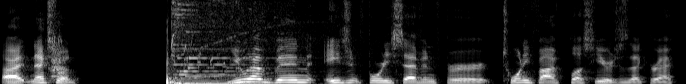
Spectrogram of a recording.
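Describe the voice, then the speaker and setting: A man's voice: fairly high pitch, unhurried, loud music behind the voice. A man hosting a casual interview, talking to his guest in a chatty style. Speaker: interview host.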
